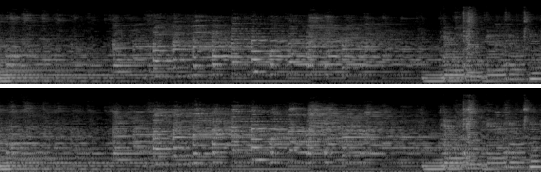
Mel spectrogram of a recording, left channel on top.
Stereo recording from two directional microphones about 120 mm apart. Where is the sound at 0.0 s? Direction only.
20° left (ahead or behind).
